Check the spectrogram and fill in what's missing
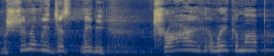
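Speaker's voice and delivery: high-pitched, halting acted question; tentative suggestion. Lone disciple proposes waking Jesus, tentative. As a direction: float the idea, lifting the pitch.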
